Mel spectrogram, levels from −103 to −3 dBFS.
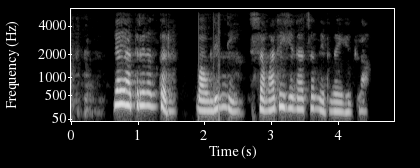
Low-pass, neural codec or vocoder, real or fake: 5.4 kHz; vocoder, 24 kHz, 100 mel bands, Vocos; fake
